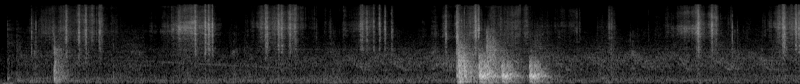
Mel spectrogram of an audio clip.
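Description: A penknife peels an apple in short, crisp scraping strokes as a man at his desk in his office deftly peels it, with a louder run of rasping cuts partway through and faint clicks between. No one speaks.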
